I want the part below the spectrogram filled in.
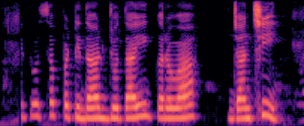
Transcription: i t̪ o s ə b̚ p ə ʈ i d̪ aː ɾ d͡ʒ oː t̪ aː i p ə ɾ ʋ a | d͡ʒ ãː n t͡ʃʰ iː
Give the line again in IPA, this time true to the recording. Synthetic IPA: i t̪ o s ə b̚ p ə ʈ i d̪ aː ɾ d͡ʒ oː t̪ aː i k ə ɾ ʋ a | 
